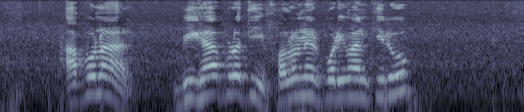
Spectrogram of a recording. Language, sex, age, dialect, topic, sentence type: Bengali, male, 51-55, Standard Colloquial, agriculture, question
